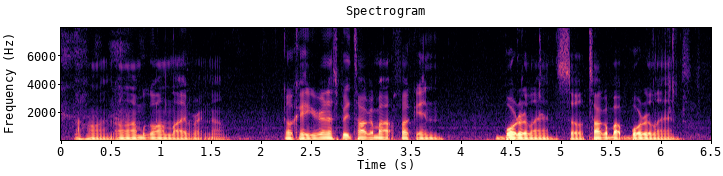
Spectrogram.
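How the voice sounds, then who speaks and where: Using a very deep, low pitch and a dark, mellow tone, a man talks at a very fast pace with ordinary pitch variation and long, frequent pauses. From Mexican-American, US. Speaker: video game podcast co-host. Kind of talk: casual chat.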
